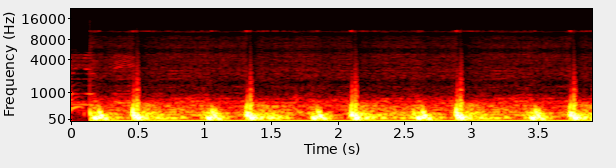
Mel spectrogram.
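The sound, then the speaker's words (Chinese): A steady heartbeat thumps in a regular lub-dub rhythm, about five beats of deep, muffled low pulses, with no voices over it. “卜卜卜卜卜卜，心跳声，你估唔估得中呢？”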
